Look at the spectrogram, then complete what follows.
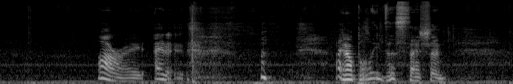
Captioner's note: laughs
